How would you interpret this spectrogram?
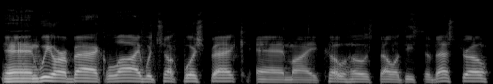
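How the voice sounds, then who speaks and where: A man's voice: mid-range voice, steady tone, a little slow, gravelly, over loud music. A man hosting a sports talk show in casual interview chat, chatty and often stumbling over and repeating his words.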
